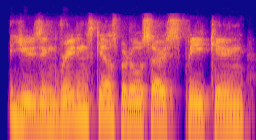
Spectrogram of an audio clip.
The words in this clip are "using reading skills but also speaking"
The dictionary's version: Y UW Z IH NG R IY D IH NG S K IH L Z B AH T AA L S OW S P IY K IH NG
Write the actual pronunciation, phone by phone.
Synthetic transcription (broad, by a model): Y UW Z IH NG R IY D IH NG S K IH L Z B AH T AA L S OW S P IY K IH NG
